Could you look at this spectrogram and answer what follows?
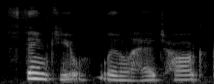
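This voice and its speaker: A woman voicing a gentle, caring mother deer in a storybook, soft-spoken. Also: medium pitch, a little slow, gravelly.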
